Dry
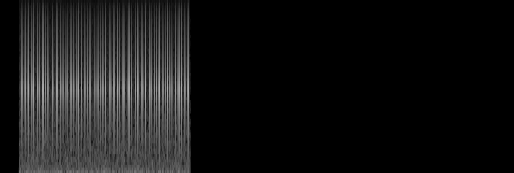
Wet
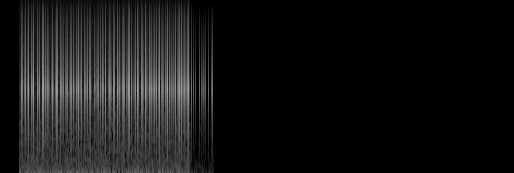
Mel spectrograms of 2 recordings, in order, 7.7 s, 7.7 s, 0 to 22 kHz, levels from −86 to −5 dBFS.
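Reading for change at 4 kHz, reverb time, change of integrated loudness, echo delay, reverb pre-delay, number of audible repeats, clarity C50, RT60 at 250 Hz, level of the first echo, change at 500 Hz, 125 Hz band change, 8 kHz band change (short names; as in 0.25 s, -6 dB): -2.5 dB, none, -3.0 dB, 0.357 s, none, 1, none, none, -13.5 dB, -5.0 dB, n/a, -1.5 dB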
